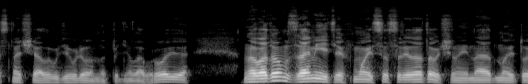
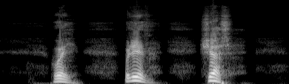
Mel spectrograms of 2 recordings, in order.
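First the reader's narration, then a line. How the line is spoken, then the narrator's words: Wheezing, breathless. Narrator (Russian): Вася с хрипом, выпуская и втягивая обратно воздух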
